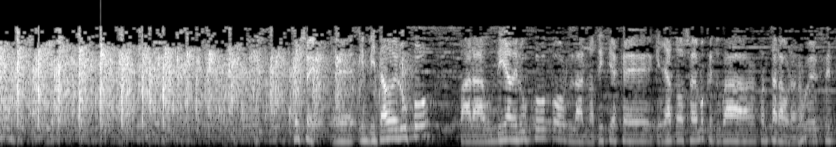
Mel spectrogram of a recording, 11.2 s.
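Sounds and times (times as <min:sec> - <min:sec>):
audience applause: 0:00.0 - 0:05.6
speech: 0:04.1 - 0:11.1.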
